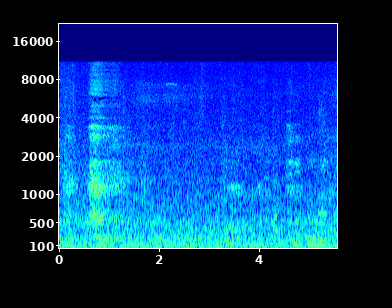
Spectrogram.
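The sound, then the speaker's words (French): A person breathes out slowly and softly during a guided relaxation exercise. A stronger breath comes near the start, then a steady, faint airy hiss follows, with no talk. “Soufflez et vous relâchez.”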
